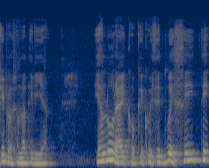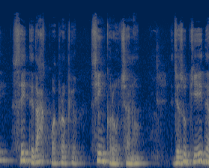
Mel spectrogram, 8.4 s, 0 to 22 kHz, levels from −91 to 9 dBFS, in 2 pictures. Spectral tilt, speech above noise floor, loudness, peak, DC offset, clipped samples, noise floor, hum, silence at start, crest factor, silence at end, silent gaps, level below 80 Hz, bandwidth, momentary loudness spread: -6 dB/octave; 30 dB; -32 LUFS; -14 dBFS; under 0.1%; under 0.1%; -61 dBFS; none; 0 s; 18 dB; 0 s; none; -72 dBFS; 15.5 kHz; 10 LU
